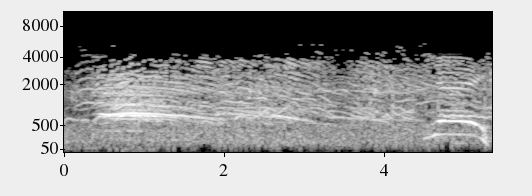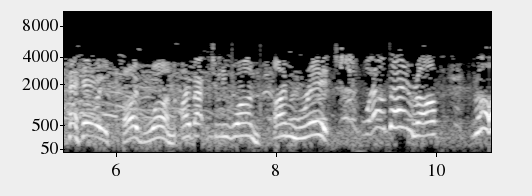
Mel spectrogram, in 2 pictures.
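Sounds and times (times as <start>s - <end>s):
crowd cheering at the end of a horse race: 0.0s - 9.8s
laughter: 1.9s - 9.4s
speech: 5.4s - 10.6s.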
